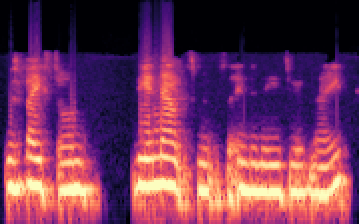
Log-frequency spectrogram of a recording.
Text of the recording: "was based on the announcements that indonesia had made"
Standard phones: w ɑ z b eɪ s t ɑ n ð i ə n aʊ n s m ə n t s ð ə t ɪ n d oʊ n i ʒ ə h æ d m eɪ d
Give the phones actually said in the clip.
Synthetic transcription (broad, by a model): w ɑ z b eɪ s t n ð i ə n aʊ n s m ə n t s ð ə t ɪ n d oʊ n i z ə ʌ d m eɪ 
